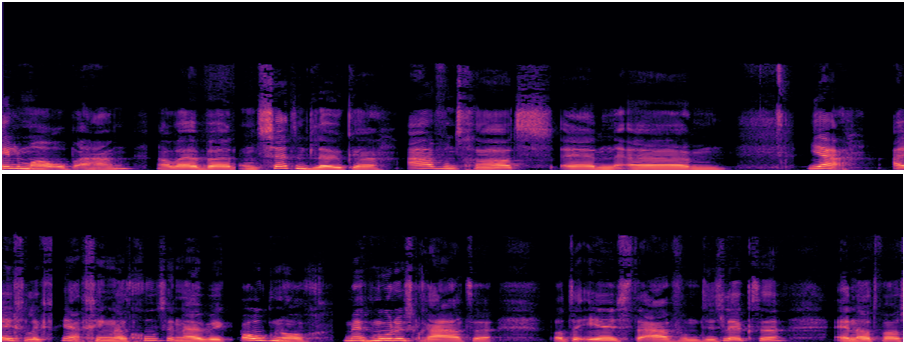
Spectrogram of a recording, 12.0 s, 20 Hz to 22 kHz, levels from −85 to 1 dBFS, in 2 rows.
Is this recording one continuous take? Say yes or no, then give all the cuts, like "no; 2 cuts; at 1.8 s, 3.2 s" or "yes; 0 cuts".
no; 9 cuts; at 1.0 s, 1.5 s, 5.3 s, 6.3 s, 6.9 s, 7.5 s, 8.2 s, 8.8 s, 10.8 s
